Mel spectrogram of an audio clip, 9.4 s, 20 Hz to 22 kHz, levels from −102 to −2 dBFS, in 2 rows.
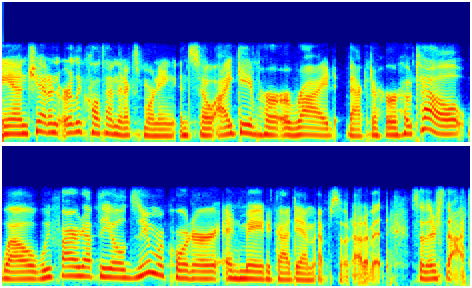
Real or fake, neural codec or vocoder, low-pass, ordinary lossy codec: real; none; 7.2 kHz; Opus, 24 kbps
